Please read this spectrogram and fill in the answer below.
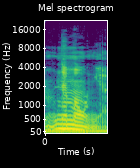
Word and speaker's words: pneumonia: never want to get pneumonia because I don't know if any of you have ever gotten pneumonia before, but you never want to get pneumonia or pneumonia, the silent P for some random reason.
